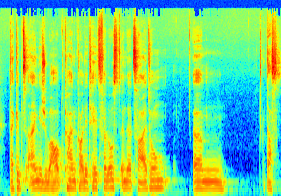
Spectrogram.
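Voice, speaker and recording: A man's fairly low, dark, mellow voice, monotone and flat, at a fairly slow pace on a very clean recording with a silent background. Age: 30s. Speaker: newspaper editor. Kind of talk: interview. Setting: newspaper office. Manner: hesitant, many fillers.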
